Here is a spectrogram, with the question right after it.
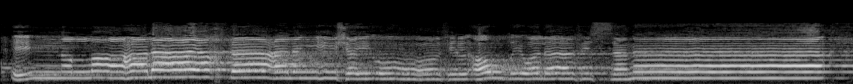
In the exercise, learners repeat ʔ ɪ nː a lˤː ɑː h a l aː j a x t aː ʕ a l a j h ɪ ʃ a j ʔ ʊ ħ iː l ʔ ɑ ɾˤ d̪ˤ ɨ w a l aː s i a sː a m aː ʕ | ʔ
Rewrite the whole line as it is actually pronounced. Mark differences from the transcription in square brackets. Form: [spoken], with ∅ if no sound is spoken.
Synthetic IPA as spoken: ʔ ɪ nː a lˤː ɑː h a l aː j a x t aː ʕ a l a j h ɪ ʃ a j ʔ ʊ [f] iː l ʔ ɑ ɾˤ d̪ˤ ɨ w a l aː [f] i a sː a m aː [∅] | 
